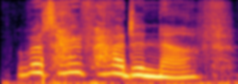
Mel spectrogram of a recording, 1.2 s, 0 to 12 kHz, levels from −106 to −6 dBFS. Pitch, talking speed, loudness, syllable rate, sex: 265 Hz, 200 wpm, -14 LUFS, 5.9 syllables/s, female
